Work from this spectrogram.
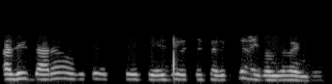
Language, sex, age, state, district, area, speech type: Telugu, female, 60+, Andhra Pradesh, Krishna, urban, conversation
